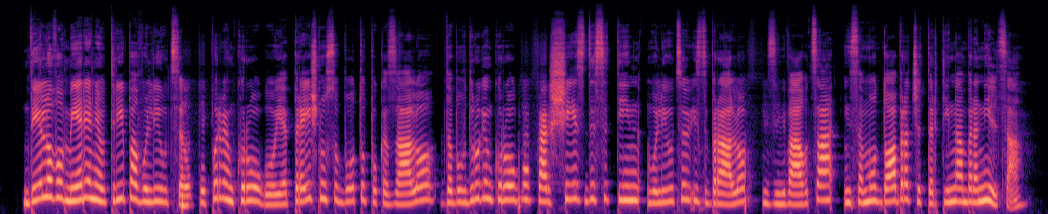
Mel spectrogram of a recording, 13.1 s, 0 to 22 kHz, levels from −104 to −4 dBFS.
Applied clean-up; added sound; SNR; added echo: neural mask model DeepFilterNet 3.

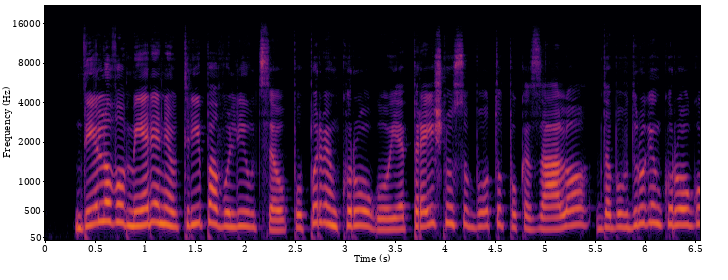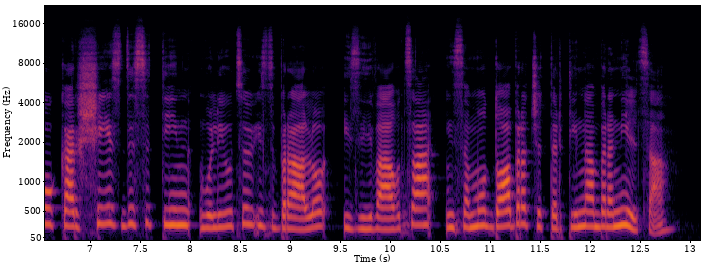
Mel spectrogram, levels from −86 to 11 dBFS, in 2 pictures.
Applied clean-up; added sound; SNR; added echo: none; none; none; none.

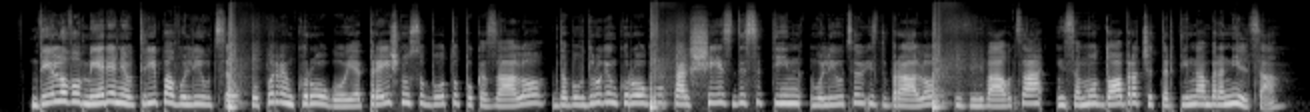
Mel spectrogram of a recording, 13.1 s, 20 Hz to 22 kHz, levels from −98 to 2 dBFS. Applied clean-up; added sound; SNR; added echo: neural mask model RNNoise.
